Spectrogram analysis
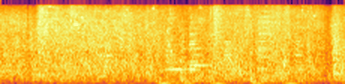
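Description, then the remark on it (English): Bullets strike a helicopter in a rapid, dense barrage of sharp impacts, followed by heavy low thuds and crunching as it crashes to the jungle floor, loud throughout with no voices. “Bullets hit the chopper and it crashes to the jungle floor.”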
